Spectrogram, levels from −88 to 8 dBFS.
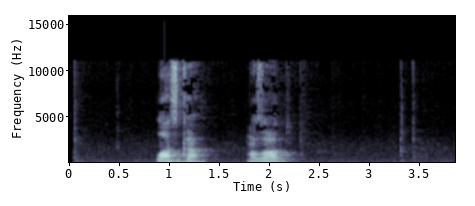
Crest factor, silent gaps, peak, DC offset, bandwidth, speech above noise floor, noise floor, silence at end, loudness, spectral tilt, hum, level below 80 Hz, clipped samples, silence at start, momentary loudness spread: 22 dB; none; 0 dBFS; under 0.1%; 11.5 kHz; 44 dB; -61 dBFS; 1.65 s; -18 LUFS; -4 dB/octave; none; -58 dBFS; under 0.1%; 0.85 s; 24 LU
